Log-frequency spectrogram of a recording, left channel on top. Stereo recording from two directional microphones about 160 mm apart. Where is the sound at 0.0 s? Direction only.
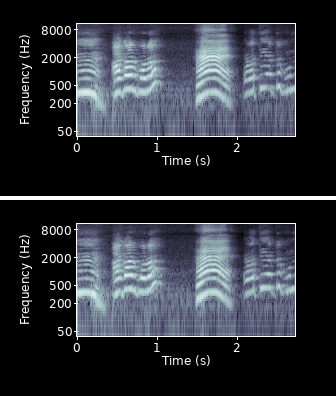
50° left (ahead or behind).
